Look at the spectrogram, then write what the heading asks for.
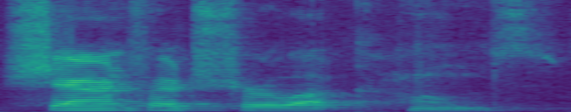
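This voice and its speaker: A man's voice: mid-range voice, fairly even intonation, slow, vocal fry. A man acting an earnest, conflicted young detective in an amateur audio drama, recorded distant from the mic in a very echoey room. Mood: formal.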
